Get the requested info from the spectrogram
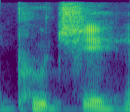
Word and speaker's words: Puig: due to the Catalan pronunciation of his name being Pucci.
